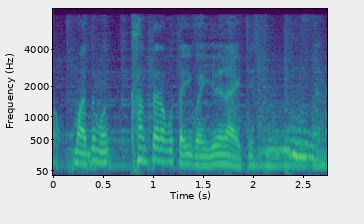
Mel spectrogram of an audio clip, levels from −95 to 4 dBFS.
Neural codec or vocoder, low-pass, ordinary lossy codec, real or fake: codec, 16 kHz in and 24 kHz out, 1 kbps, XY-Tokenizer; 7.2 kHz; MP3, 64 kbps; fake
